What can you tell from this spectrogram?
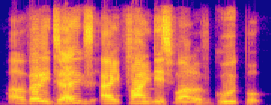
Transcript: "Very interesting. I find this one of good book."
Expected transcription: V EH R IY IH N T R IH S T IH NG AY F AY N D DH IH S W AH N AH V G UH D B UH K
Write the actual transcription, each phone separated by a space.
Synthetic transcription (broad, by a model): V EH R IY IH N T IH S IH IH F AY N D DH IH S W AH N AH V G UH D B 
